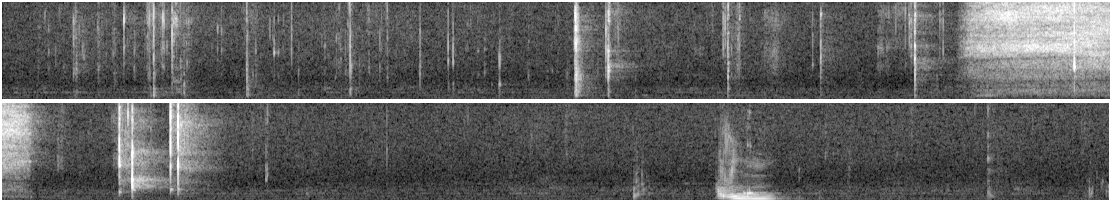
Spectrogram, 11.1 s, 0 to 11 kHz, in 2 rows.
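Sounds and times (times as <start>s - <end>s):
breathy hiss: 4.8s - 5.8s.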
